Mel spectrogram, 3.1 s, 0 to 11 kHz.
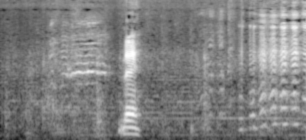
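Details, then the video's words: Anglo-Nubian goat during kidding at Terra Grande Farms, San Carlos City, Negros Occidental, Philippines, where seven kids were born in one day. A short, loud, sharp bleat comes about a second in, then softer wavering bleats at the end, with voices throughout. "Aktwal na panganganak ng kambing | 7 heads baby goats ang ipinanganak sa isang araw"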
